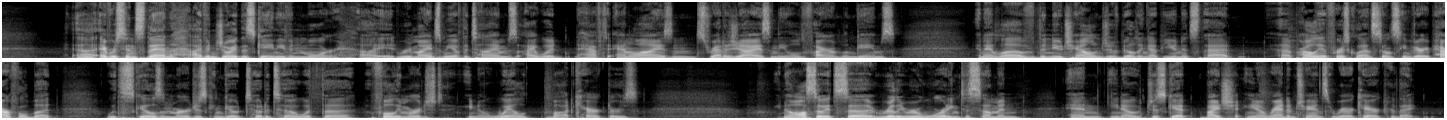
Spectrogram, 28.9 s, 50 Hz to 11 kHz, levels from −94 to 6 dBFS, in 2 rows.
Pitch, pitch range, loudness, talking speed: 115 Hz, 110-125 Hz, -24 LUFS, 195 wpm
